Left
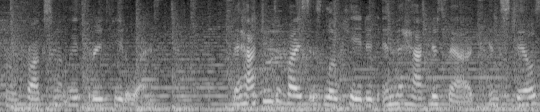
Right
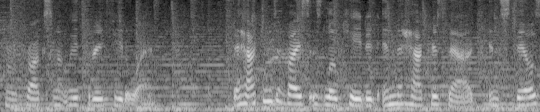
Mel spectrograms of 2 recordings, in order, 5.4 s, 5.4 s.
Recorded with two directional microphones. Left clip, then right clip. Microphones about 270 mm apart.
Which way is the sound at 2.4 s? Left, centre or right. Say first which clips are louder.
Right 2 dB; centre.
